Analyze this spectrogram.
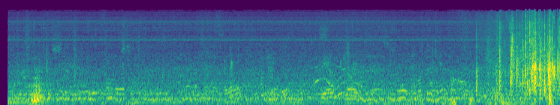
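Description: A crowd of spectators murmurs and chatters nearby, outdoors.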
